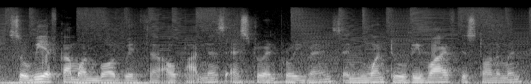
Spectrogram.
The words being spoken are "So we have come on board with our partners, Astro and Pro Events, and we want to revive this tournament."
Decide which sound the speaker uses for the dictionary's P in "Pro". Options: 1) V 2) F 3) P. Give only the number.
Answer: 3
